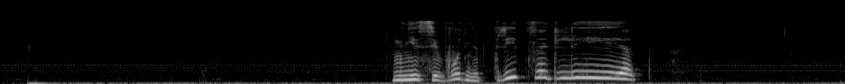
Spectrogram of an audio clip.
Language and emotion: Russian, positive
